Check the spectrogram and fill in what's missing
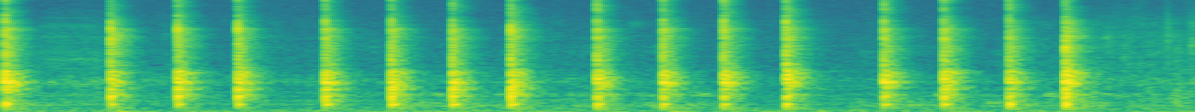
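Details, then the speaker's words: Instrument-assisted chiropractic adjustment at the base of the pelvis, patient with scoliosis: quick series of sharp, even clicks, about fifteen in six seconds, as a very light tap loosens stuck joints. "you can do a very very light tap in here what I'm doing is loosing up these joints in here because they sometimes they get a little rusty a little stuck"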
